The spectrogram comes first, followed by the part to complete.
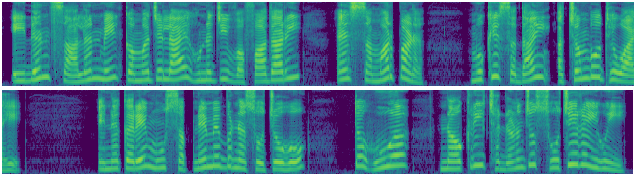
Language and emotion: Sindhi, surprised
